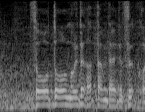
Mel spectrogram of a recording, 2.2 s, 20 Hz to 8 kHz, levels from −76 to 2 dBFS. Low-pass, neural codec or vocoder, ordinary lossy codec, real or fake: none; codec, 16 kHz, 4 kbps, FunCodec, trained on LibriTTS, 50 frames a second; none; fake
